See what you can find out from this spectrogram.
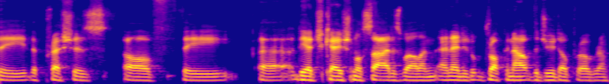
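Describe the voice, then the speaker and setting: A man with a British accent at a moderate pace, against a quiet background. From UK. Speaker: podcast host. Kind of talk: podcast interview.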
